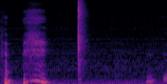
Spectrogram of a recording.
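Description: A short voiced chuckle from a smiling man, its pitch rising then falling, between two sharp clicks about a second apart.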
